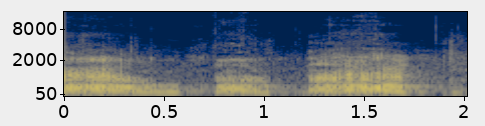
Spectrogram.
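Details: Husky seeing a hunting dog puppy for the first time, growling in three rough, low rumbling bursts about half a second each, separated by short pauses, indoors.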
